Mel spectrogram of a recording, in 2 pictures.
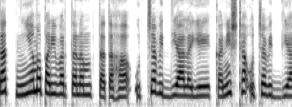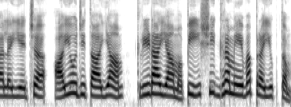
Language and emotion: Sanskrit, neutral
